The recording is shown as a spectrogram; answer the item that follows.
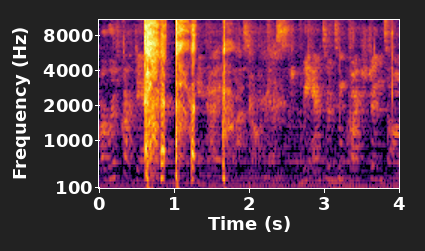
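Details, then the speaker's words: Coughing fit after something went down the throat while talking: a quick run of about five sharp, forceful coughs over a low musical hum, then quiet. "sorry for all the coffee something just went down my throat as I was talking"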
